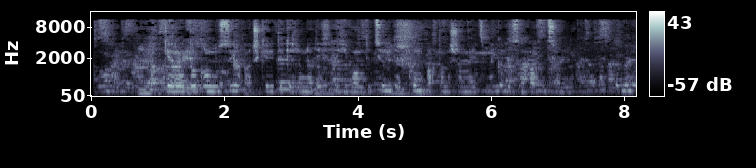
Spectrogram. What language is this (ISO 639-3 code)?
hye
